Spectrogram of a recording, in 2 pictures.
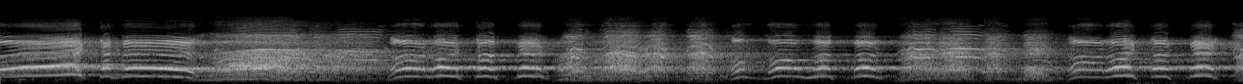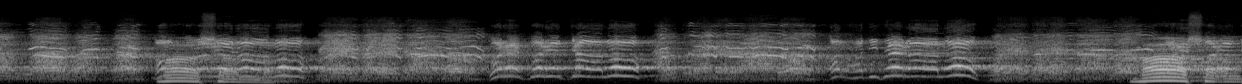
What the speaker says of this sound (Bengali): মনোপুত হবে এরকম একজন তাকবীর দেন দেখি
